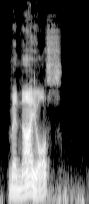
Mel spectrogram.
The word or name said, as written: Mennaios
